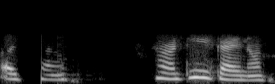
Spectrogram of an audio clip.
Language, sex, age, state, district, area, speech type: Marathi, female, 18-30, Maharashtra, Nagpur, urban, conversation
